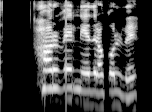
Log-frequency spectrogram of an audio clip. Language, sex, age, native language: Icelandic, female, 10, Thai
